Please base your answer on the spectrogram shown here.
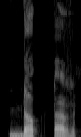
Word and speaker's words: डॉक्टर: का रूप देते हैं, अर्थात हम इसको डॉक्टर इस प्रकार से उच्चारण करेंगे।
